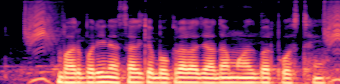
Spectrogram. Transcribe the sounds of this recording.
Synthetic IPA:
bʱaɾbəɾinəsəlkeboːkɾalazjaːd̪amãːlbəɾpoːst̪ɦɛ̃ː

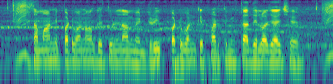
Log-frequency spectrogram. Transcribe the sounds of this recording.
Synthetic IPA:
səmanipəʈʋənok̬et̪ulnamẽɖɾippəʈʋənkepɾaɾt̪ʰəmɪkt̪ad̪elod͡ʒajt͡ʃʰe

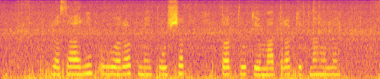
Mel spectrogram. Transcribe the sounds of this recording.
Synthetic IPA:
ɾasaːjnɪkʊ̰ɾwəɾəkmẽpoːʃəkt̪ət̪wəkemaːt̪ɾakɪt̪naɦoːlaː

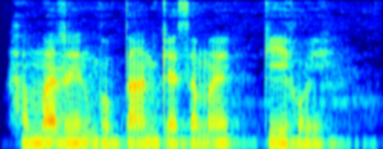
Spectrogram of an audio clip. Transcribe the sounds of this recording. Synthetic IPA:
hɐmːəɾɾːinbʱʊɡt̪aːnkesəməjkiɦoːiː

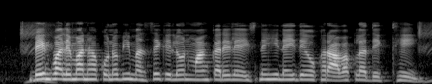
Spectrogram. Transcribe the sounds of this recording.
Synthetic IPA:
bɛ̃ːŋkʋaːlemaːnɦɐkonobʱimɐ̃nsekeloːnmãːŋɡ̚kɐɾeleɪsneɦinɐĩd̪eːoːkʰəɾaːʋəklad̪eːk̚t̪ʰeː

